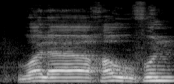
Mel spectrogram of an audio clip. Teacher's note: واو ساکن سے پہلے زبر آیا ہوا ہے، اس لیے لین کا قاعدہ ہوگا، اس کو نرم آواز کے ساتھ جلدی ادا کریں گے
